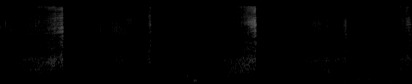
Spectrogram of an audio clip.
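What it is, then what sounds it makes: Concrete block wall being scratched. Fingertips and nails scratch and tap quickly across the rough surface of a grey concrete cinder block wall outdoors. Bursts of harsh, bright scraping rise and then cut off sharply, separated by short quiet gaps.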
